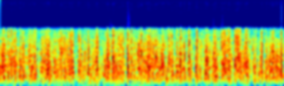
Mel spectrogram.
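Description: Steady rush of wind on the microphone of a moving motorbike, with the bike's engine running underneath.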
